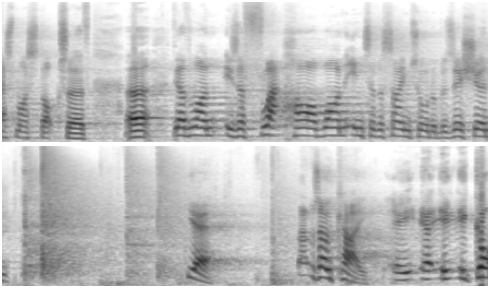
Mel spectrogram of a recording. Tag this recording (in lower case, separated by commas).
playing squash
